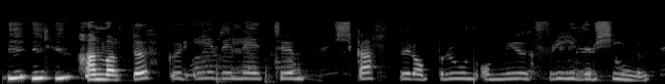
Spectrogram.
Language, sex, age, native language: Icelandic, male, 18-19, Icelandic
